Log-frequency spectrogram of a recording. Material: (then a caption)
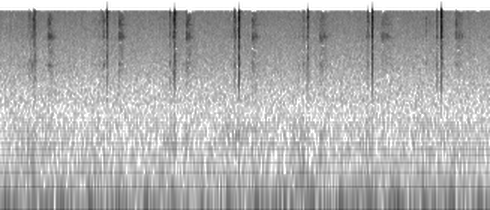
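Steel. Small steel eyebrow scissors with curved blades, held in the fingers, are opened and snipped shut repeatedly. Seven crisp, bright metallic snips sound at an even, unhurried pace, each dying away almost instantly over a soft low rumble.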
